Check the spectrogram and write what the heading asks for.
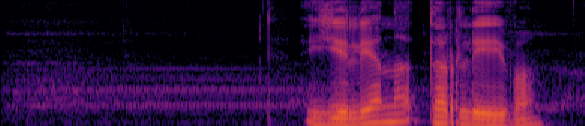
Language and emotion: Russian, neutral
